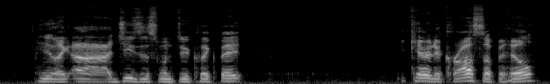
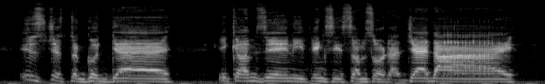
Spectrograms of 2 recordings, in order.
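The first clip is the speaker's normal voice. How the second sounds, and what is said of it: Put-on accent of a Star Wars character. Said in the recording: “I don't know what accent I'm doing ... it's like the guy from Star Wars who owns Anakin”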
